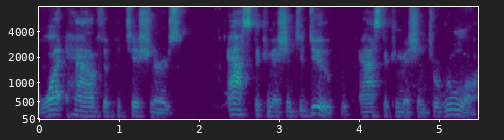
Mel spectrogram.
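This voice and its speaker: Moderate pace and medium pitch from a man. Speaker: lawyer. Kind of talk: legal argument at hearing. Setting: video conference. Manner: usually loud. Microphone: too quiet.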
